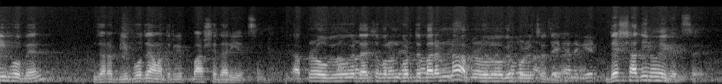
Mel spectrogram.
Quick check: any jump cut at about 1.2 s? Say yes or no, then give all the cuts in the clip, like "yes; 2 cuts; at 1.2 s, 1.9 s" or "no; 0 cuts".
no; 2 cuts; at 2.8 s, 5.9 s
